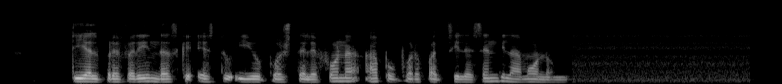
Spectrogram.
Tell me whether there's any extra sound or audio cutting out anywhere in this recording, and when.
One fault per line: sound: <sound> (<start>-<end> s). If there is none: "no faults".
no faults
